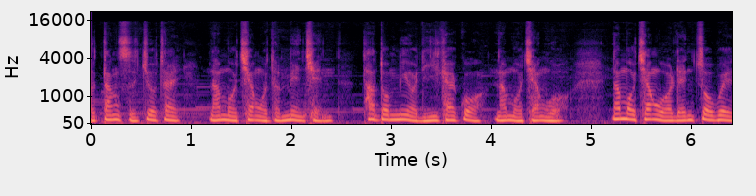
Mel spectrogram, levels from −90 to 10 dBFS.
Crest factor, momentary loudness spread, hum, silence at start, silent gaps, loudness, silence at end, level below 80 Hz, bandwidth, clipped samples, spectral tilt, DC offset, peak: 12 dB; 5 LU; none; 0 s; none; -19 LUFS; 0 s; -46 dBFS; 15.5 kHz; under 0.1%; -6.5 dB/octave; under 0.1%; -6 dBFS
